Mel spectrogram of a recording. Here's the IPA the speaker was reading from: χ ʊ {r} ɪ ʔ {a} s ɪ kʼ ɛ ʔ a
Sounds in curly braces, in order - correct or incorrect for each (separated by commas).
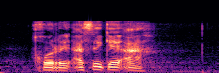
correct, correct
